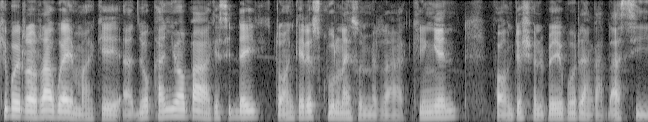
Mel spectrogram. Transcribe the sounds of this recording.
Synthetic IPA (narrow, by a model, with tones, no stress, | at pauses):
kɪ˦po˦ira˨u˨ɾa˦˨kwa˦ɪ˨ma˨ke˨a̰˨ʄo˦ka˦ɲwa˦pa˦kɪ˦sɪ˦dɛ˦i˦tɔ˨˦ŋkɛ˦ɾe˦sku˦lna˦ɪ˨so˨mɪ˨ra̰˨kʰɪ˦ŋɛ˦nfa˨ʊnde˦ʃɔ˨npe˦e˦po˦ɾi˦a˨ŋɡa̰˨ɗa˦si˨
